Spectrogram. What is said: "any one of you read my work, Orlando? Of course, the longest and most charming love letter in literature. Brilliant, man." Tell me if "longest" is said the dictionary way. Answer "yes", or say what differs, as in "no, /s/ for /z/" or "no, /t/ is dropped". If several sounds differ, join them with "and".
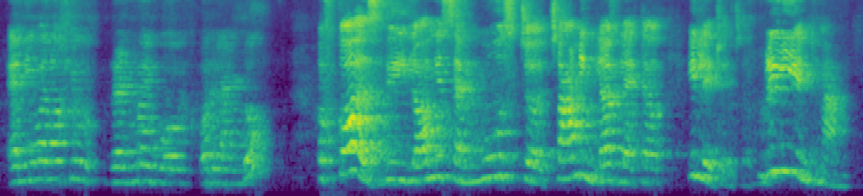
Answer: yes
